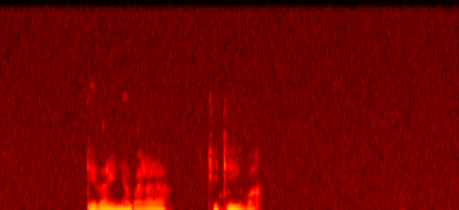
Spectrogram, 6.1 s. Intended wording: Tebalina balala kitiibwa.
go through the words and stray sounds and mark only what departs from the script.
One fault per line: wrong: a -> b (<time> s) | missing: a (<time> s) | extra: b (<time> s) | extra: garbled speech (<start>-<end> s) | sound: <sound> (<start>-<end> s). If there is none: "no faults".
no faults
